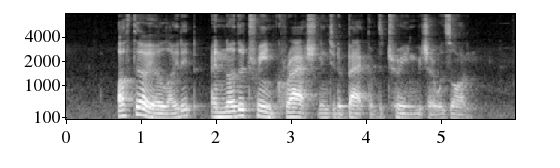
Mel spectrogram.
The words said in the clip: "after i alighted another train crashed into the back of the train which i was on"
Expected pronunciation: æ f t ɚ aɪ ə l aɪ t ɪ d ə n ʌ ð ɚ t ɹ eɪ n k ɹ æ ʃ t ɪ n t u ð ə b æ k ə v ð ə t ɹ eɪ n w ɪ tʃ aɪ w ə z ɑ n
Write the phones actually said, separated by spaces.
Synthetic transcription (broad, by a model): æ f t ɚ aɪ ə l aɪ t ɪ d ə n ʌ ð ɚ t ɹ eɪ n k ɹ æ ʃ t ɪ n t u ð ə b æ k ə v ð ə t ɹ eɪ n w ɪ tʃ aɪ w ə z n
